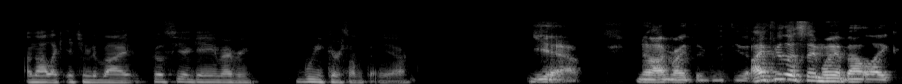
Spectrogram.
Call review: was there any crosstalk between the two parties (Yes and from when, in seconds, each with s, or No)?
No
